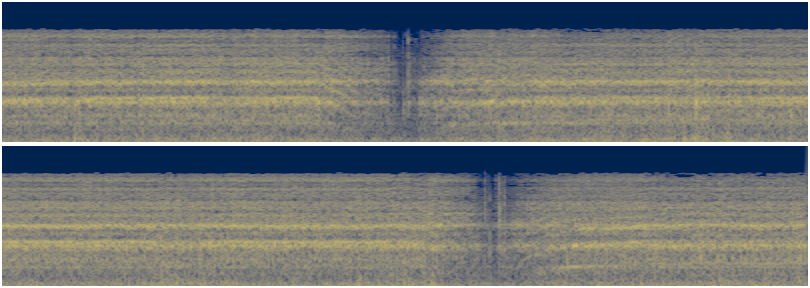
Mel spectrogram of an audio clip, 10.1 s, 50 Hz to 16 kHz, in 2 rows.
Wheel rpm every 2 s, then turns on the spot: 150, 110, 160, 150, 130.
none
